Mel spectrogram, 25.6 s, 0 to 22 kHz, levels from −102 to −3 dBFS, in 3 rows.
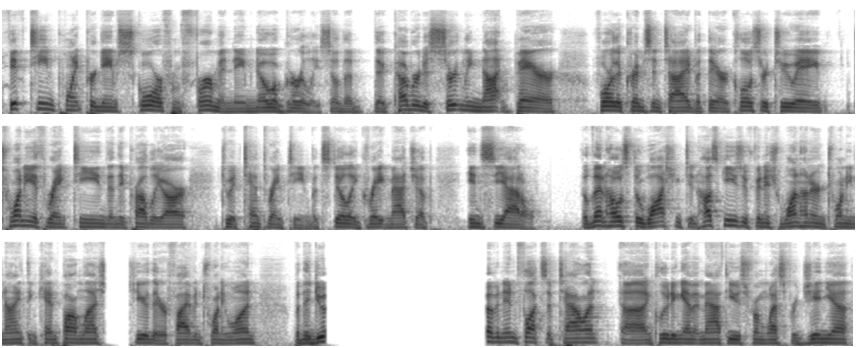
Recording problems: audio cutting out; at 18 s and at 20 s for 1.5 s

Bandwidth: 16 kHz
